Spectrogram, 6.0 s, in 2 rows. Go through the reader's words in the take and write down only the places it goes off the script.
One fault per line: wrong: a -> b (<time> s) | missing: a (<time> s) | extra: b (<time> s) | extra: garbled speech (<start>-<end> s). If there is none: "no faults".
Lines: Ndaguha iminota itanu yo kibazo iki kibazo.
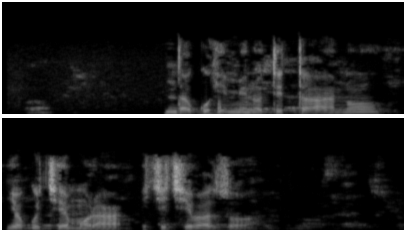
wrong: kibazo -> gukemura (3.2 s)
